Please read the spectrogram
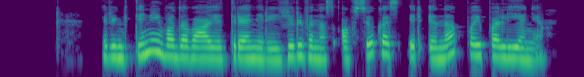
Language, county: Lithuanian, Alytus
